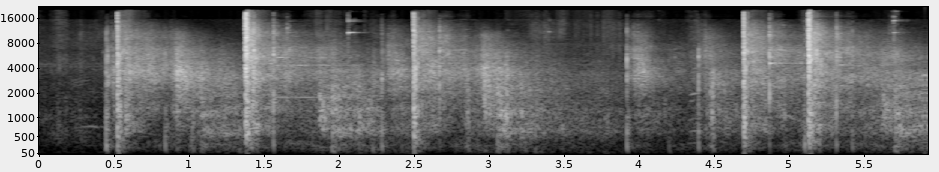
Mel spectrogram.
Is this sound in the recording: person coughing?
no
